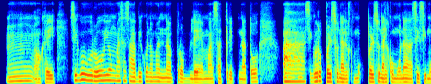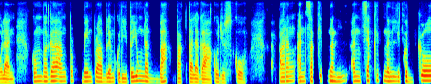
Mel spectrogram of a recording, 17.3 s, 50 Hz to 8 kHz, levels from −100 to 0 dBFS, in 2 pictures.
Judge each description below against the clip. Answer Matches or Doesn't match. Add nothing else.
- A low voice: Doesn't match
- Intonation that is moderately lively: Matches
